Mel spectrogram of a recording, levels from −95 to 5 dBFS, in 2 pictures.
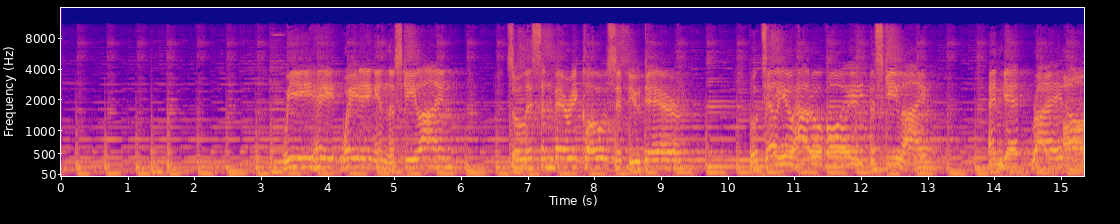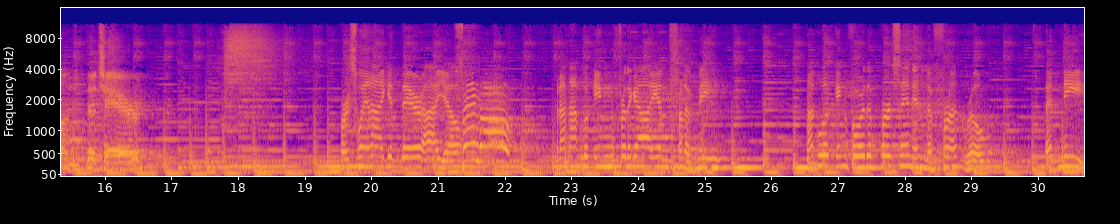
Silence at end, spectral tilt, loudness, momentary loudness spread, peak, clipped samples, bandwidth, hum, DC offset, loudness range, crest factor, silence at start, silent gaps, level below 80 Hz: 0 s; -5 dB/octave; -17 LUFS; 10 LU; -2 dBFS; under 0.1%; 11.5 kHz; none; under 0.1%; 3 LU; 14 dB; 0 s; none; -30 dBFS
